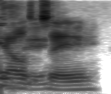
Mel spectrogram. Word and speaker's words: Kelce: Remind me again, I always say his name wrong. Travis Kelce. Kelsey.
